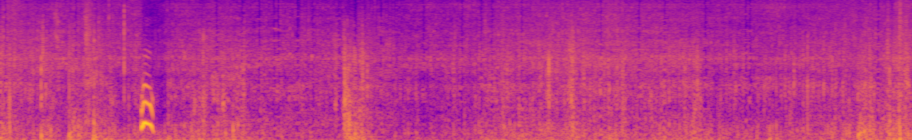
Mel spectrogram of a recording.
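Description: Mountain bike descending a rough dirt trail: tyres rolling, with the bike knocking and rattling irregularly over bumps and a steady low rumble of wind on the microphone. A brief wavering squeal about a second and a half in is the loudest moment.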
